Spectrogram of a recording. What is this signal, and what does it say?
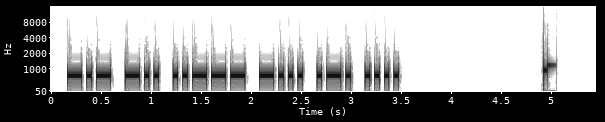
Morse code, heard as a keyed tone, about 25 wpm, 700 Hz. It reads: KD2BRH
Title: USA Callsign DE Callsign - 6 Characters - 25wpm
